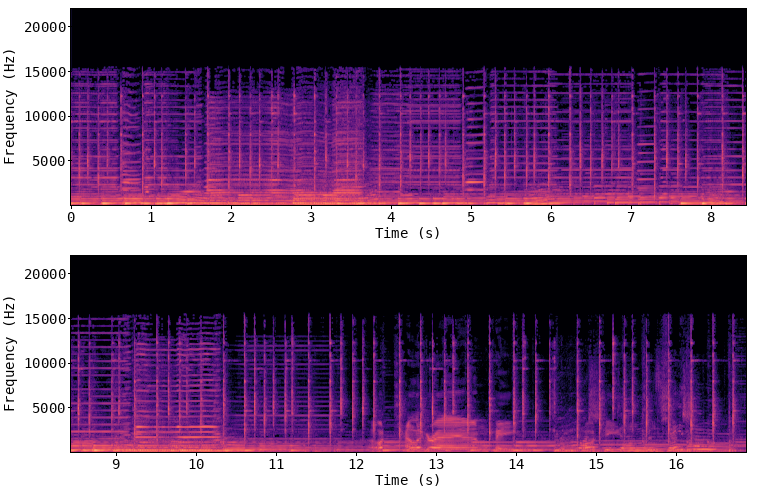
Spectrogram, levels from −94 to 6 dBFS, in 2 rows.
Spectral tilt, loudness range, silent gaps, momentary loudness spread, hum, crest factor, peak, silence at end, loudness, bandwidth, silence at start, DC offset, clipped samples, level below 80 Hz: -4 dB/octave; 6 LU; none; 9 LU; none; 18 dB; -6 dBFS; 0 s; -25 LUFS; 15.5 kHz; 0 s; under 0.1%; under 0.1%; -64 dBFS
